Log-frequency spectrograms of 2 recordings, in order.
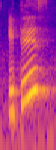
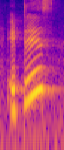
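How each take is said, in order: Both takes have the same delivery.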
